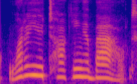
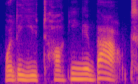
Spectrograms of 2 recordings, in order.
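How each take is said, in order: First: High-pitched, light question; casual asking tone. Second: Challenging tone. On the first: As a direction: ask it lightly, voice lifted high. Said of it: "ต้องดูน้ำเสียงนะคะ ถ้าบอกว่า". (ถามเสียงสูงเบา ๆ แบบอยากรู้) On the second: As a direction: demonstrate a pointed, less friendly question. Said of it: "แต่ถ้าเสียง". (ถามเสียงต่ำหนักแน่นแบบไม่พอใจ) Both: Shown as a demonstration.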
